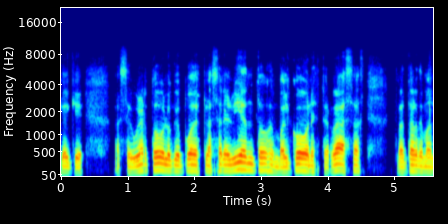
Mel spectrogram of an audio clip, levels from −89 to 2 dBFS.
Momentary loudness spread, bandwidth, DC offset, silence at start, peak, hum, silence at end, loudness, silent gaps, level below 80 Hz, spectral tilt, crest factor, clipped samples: 10 LU; 8.2 kHz; under 0.1%; 0 s; -6 dBFS; none; 0 s; -22 LUFS; none; -66 dBFS; -8 dB/octave; 16 dB; under 0.1%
